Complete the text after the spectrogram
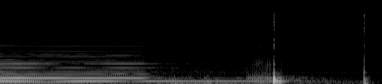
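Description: A band plays a slow song.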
